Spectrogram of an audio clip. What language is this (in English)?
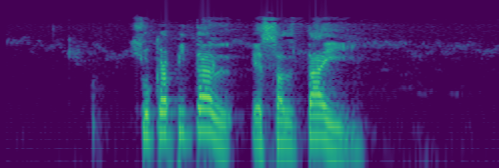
Spanish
